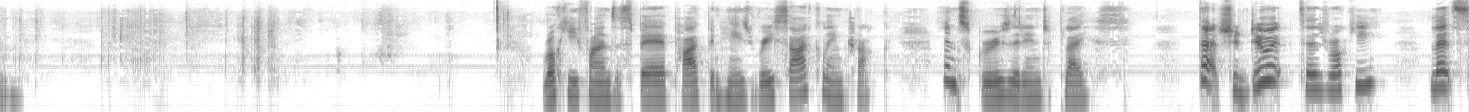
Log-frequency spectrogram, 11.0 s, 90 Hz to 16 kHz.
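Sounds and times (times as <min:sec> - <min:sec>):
paper pages rustling: 0:00.0 - 0:03.9
faint steady hum: 0:00.0 - 0:11.0.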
